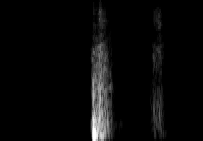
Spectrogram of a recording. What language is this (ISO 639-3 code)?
isl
